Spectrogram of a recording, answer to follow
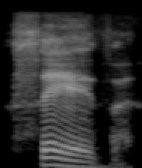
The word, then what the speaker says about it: said: Y se pronuncia said. Said. Así como cuando tú dices tengo sed. Igualito, said.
